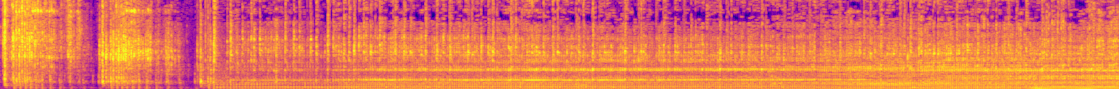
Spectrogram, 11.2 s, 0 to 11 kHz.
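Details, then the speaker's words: RedMax RBZ8500 backpack leaf blower losing power and bogging: a small two-stroke starts after a couple of pulls and runs with an uneven stumbling misfire, possibly from spark plug buildup (NGK CMR7H). "Lots happens and lowers you running it it's kind of like sounds likes misfire it's on one cylinder so"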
